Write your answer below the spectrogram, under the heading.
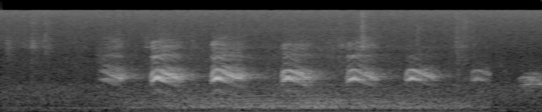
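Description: A crow cawing about seven times in a steady series, each call a harsh note that drops in pitch, roughly one every two-thirds of a second.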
